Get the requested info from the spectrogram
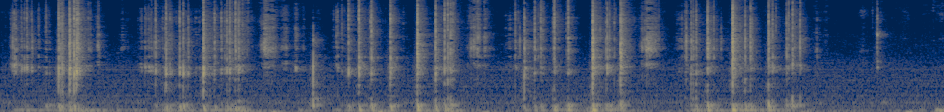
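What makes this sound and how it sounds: A solid pastel green chalk stick, held in the fingers, is carved and scraped with a utility knife blade over a pile of chalk dust. Quick, dry, bright scratching strokes come in irregular bursts, each one short with no ring, and faint low rumbles sit between them.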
